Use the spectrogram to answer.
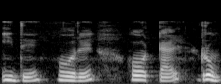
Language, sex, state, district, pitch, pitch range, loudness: Tamil, female, Tamil Nadu, Nilgiris, 200 Hz, 175-210 Hz, -17 LUFS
